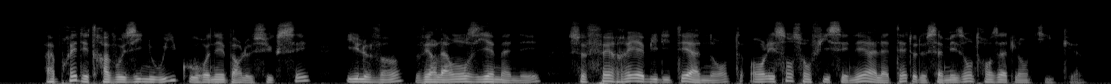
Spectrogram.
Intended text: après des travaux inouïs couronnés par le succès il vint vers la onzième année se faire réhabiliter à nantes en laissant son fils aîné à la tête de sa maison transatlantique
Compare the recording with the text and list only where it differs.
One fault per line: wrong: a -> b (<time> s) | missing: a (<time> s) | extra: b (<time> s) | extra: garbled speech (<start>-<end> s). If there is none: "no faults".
no faults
